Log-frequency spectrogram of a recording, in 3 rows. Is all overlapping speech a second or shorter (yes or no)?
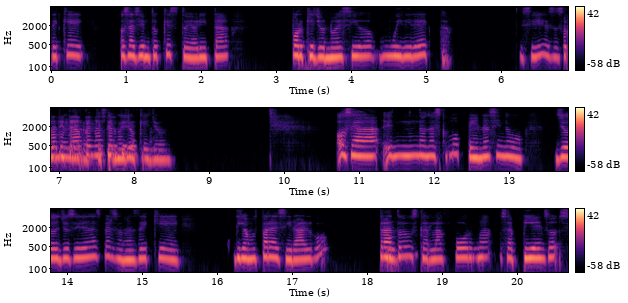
no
